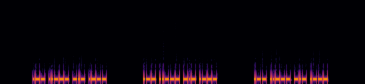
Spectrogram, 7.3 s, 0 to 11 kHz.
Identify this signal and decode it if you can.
Morse code, heard as a keyed tone, about 44 wpm, 700 Hz. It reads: W2KJ W2KJ W2KJ
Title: Easy Call Signs Repeated 3x - 45wpm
